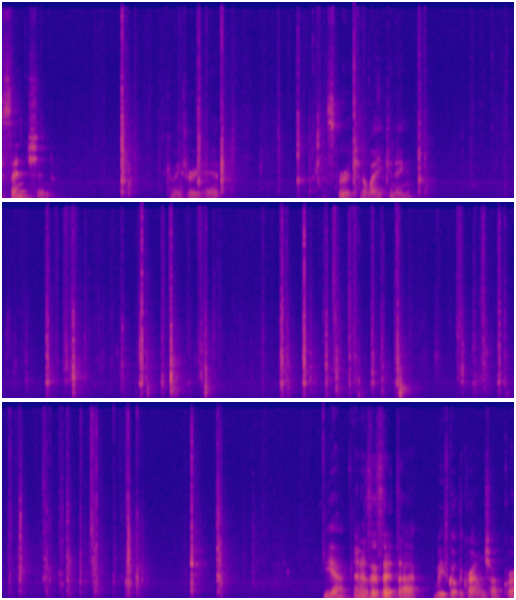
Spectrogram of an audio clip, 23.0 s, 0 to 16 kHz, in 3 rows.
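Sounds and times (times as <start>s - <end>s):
cards being shuffled: 1.5s - 19.4s.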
